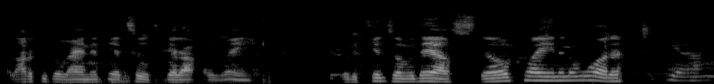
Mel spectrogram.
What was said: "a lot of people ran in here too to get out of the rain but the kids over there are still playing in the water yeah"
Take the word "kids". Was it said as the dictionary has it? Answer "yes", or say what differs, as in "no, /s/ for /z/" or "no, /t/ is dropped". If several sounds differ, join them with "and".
yes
